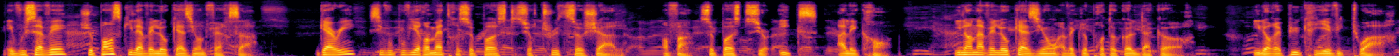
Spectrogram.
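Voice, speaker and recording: A man's voice: fairly low pitch, animated, moderate pace, a little mellow. A man hosting a political interview show, speaking in a direct, conversational commentary style.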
